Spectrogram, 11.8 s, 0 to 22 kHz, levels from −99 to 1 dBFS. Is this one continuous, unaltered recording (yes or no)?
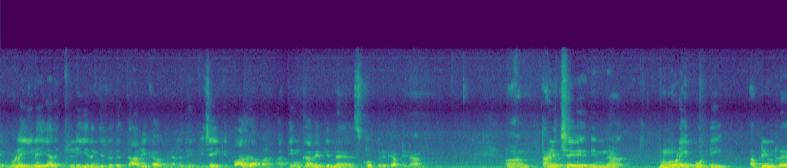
no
